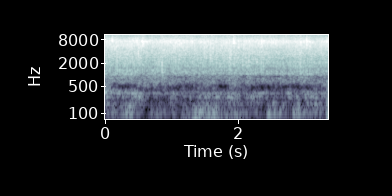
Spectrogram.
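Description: Mixed winter vegetables, including cauliflower stalks, being stirred as they fry in a pan: a steady, close, bright sizzle that hisses continuously without pause, with no voices.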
